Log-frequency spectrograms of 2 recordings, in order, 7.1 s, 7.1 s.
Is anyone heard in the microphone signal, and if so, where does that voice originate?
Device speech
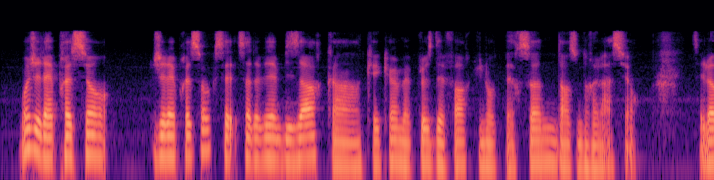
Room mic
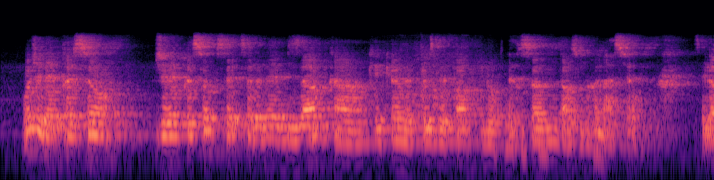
both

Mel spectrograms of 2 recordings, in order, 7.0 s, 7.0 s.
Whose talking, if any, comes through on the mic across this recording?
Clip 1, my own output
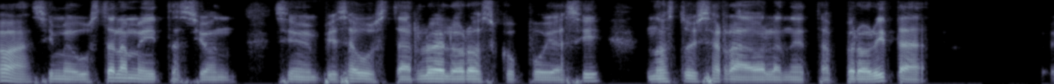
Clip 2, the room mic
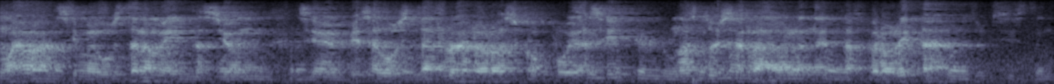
both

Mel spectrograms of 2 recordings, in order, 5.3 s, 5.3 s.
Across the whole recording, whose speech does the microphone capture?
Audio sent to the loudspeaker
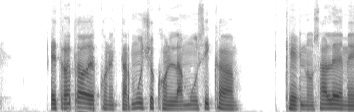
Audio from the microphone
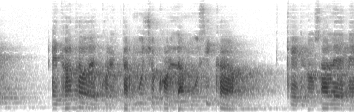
echo only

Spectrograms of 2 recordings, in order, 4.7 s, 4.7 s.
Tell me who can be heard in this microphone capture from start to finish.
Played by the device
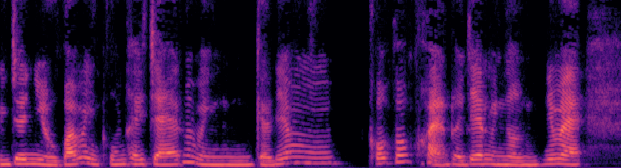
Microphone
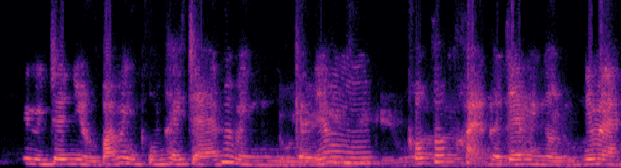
both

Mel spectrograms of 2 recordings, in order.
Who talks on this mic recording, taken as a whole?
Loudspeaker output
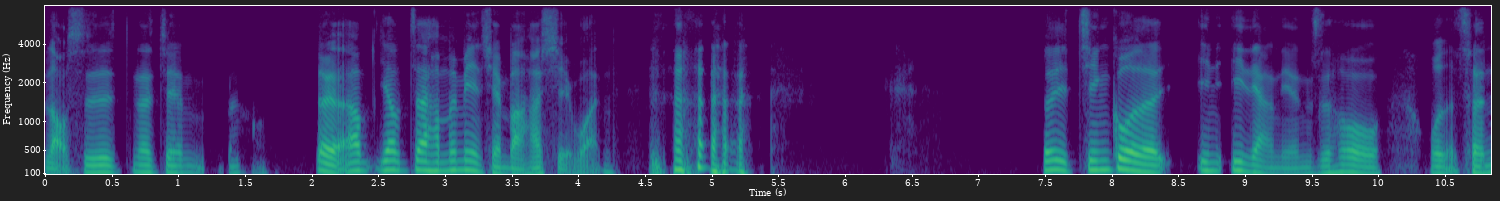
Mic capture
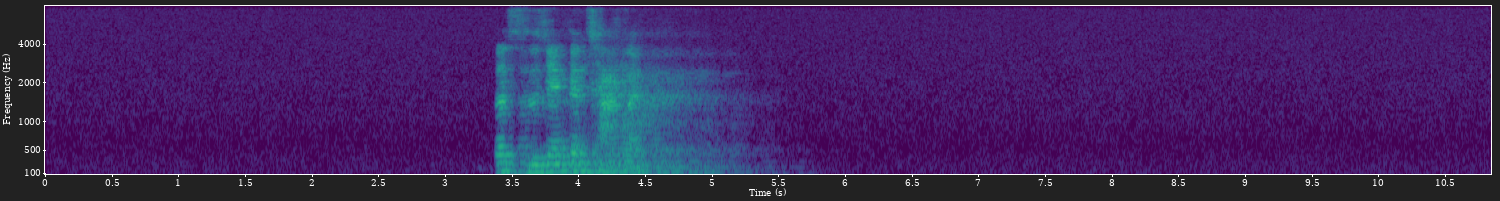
user only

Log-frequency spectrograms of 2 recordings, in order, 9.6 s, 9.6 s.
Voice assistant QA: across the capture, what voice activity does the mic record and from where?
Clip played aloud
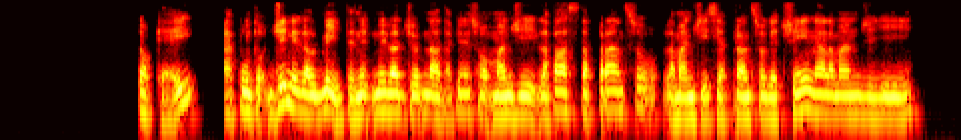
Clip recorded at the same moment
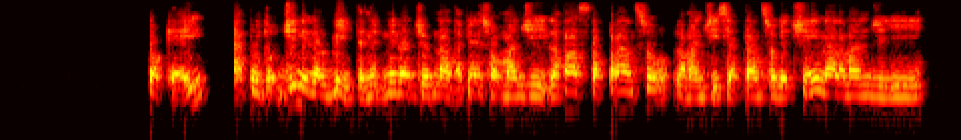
echo only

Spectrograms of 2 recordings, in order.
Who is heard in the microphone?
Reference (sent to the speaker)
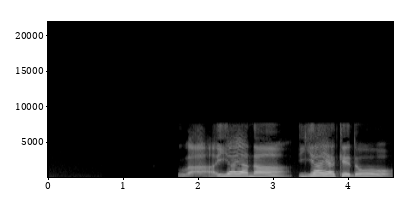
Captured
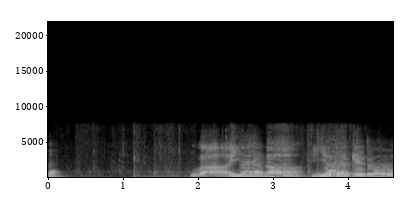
both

